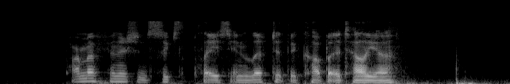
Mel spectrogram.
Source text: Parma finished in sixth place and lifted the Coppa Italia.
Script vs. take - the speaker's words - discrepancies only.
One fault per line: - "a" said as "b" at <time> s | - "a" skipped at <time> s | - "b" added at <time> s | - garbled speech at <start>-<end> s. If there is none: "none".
none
